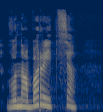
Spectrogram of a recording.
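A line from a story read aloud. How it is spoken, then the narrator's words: Angry and worried. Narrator (Ukrainian): сердито й занепокоєно сказала місіс Корі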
